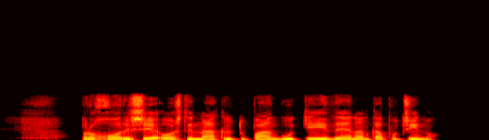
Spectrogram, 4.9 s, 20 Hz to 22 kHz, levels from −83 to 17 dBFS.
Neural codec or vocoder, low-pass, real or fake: none; 7.2 kHz; real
